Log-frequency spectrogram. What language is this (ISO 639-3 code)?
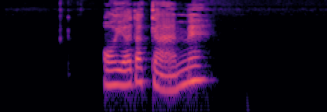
yue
